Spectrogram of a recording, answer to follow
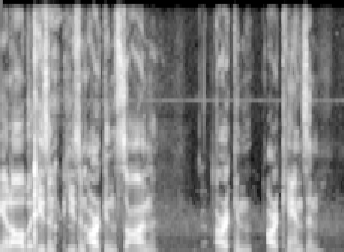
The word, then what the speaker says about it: Arkansan: I don't think this will help you any at all, but he's an Arkansan. Arkansan? How do you say that? Arkansas. He's from Arkansas. Arkansian. Sorry. Arkansian, yes.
